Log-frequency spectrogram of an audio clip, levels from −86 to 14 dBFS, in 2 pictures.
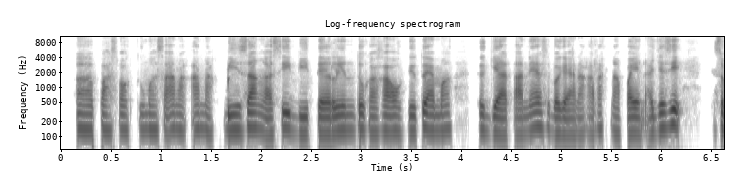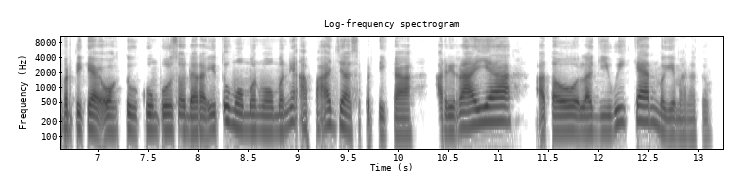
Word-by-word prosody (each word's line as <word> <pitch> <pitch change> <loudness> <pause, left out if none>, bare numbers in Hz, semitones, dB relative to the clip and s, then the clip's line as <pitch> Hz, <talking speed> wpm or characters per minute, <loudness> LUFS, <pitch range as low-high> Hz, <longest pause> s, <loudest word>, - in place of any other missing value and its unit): eee, 145 -1 -2
pas 145 -1 -6
waktu 140 0 -8
masa 145 0 -5
anak-anak 145 -1 -7
bisa 140 +3 0
enggak 120 -3 -3
sih 155 +4 0
detailin 130 +1 -2
tuh, 145 - 0
Kakak, 135 0 -1
waktu 135 0 -6
itu 160 - +3
emang 140 +1 -3 0.2
kegiatannya 135 +2 -1
sebagai 125 -6 -3
anak-anak 125 +5 -8
ngapain 125 0 -2
aja 140 +5 -3
sih? 180 0 +2 0.2
Seperti 150 -1 -1
kayak 140 -3 +5
waktu 135 0 -1
kumpul 145 0 +2
saudara 130 -2 +3
itu 145 +11 +1
momen-momennya 140 +1 0
apa - - -1
aja 165 -2 +2
seperti 125 -2 -9
kah, 120 0 +2 0.2
hari 130 +2 0
Raya 190 +8 +6 0.2
atau 135 0 +3
lagi 130 +1 0
weekend 200 0 +2
bagaimana 115 -3 -4
tuh? 110 - -12
140 Hz, 170 wpm, -23 LUFS, 130-150 Hz, 0.2 s, Raya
